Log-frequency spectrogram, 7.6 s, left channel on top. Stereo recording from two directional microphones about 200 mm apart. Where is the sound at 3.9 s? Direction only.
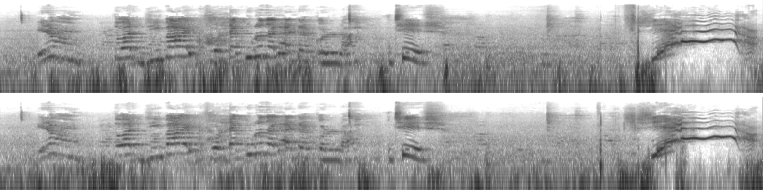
30° right (ahead or behind).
